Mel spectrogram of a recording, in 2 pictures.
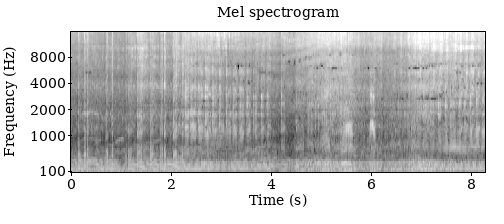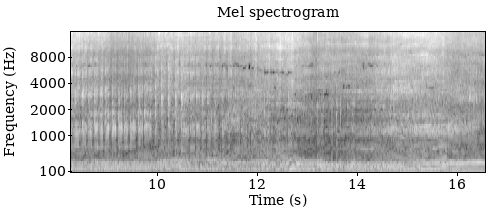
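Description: Mud splashes under a dirt bike's wheels.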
